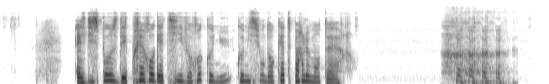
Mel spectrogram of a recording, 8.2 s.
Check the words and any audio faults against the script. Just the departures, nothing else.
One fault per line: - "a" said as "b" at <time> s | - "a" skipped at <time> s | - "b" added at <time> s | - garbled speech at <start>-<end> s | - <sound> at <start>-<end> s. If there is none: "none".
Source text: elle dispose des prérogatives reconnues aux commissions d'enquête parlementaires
- "aux" skipped at 3.5 s
- laugh at 6.6-7.8 s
